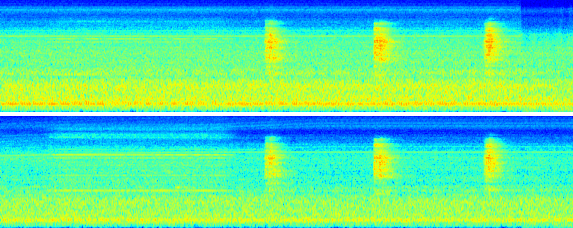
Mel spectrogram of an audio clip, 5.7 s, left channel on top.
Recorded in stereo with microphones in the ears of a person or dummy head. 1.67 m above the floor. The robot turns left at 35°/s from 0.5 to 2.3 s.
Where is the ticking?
5° right (ahead or behind), 0.6 m.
